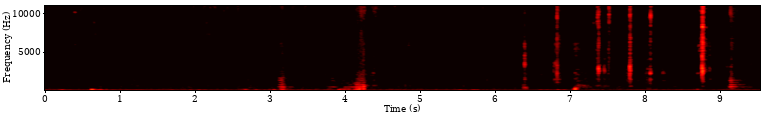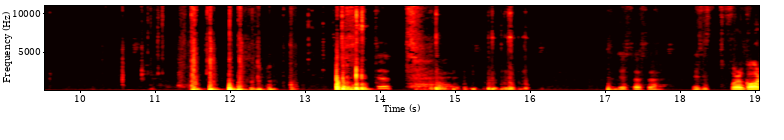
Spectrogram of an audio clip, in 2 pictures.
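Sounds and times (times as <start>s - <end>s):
rapid knocking and scraping: 10.8s - 14.0s, 15.0s - 16.1s
metal fittings clinking: 14.6s - 16.0s.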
